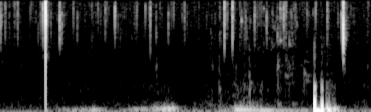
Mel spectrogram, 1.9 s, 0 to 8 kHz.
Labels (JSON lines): {"label": "biophony, double pulse", "recorder": "SoundTrap 300"}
